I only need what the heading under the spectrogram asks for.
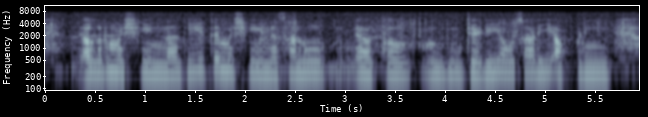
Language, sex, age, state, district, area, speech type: Dogri, female, 18-30, Jammu and Kashmir, Samba, rural, spontaneous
